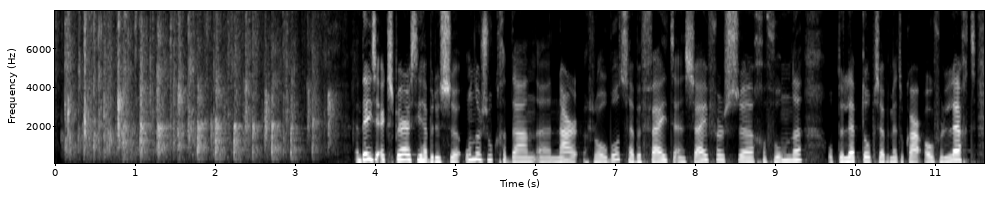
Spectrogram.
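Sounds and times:
audience applause: 0.0s - 3.7s
speech: 3.8s - 11.6s.

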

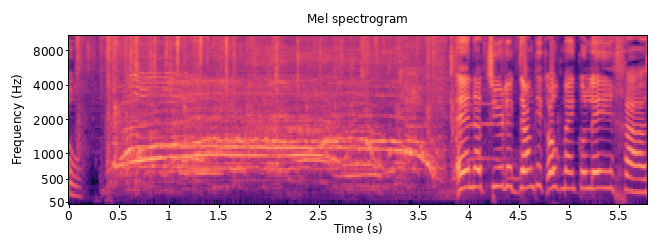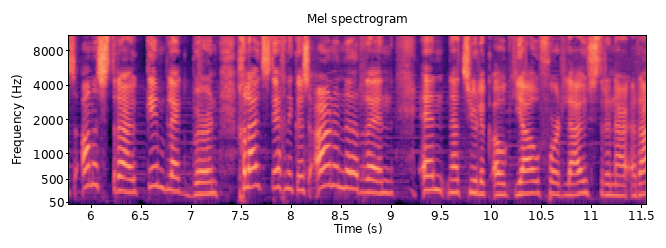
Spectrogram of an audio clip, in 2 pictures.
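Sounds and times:
speech: 0.0s - 0.2s, 3.9s - 11.5s
thunderous audience applause: 0.3s - 4.2s.

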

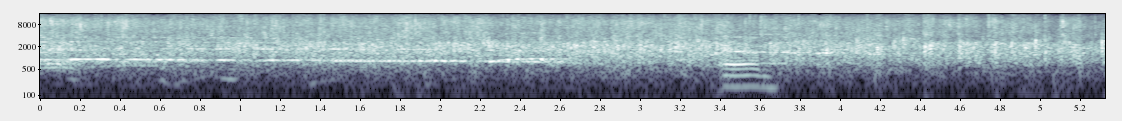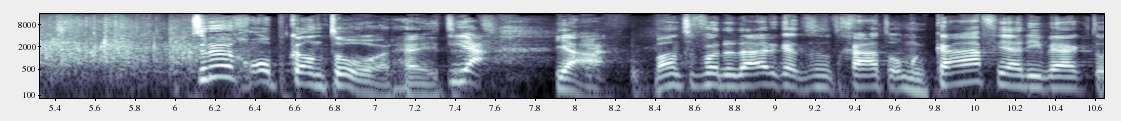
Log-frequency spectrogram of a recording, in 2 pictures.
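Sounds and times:
applause: 0.0s - 6.4s
speech: 3.4s - 3.8s, 6.1s - 10.6s.

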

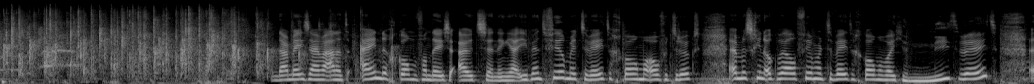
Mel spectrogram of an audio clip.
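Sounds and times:
audience applause for debaters: 0.0s - 3.8s
speech: 2.7s - 10.3s.

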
